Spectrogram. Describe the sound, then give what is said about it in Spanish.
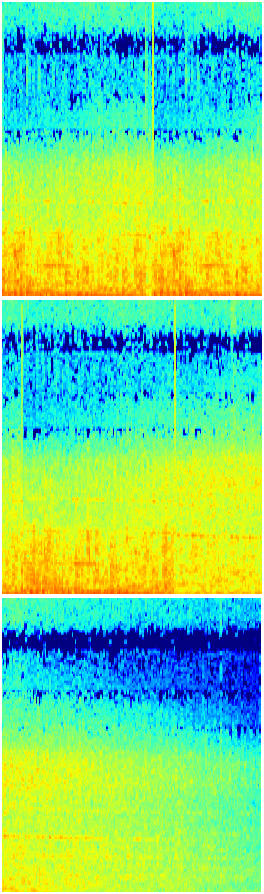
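Airplane in flight with a steady, loud engine drone. Around six seconds the drone drops to a lower, quieter tone and then slowly fades away. “preparemos maletas, montémonos al avión y vamos para Colombia.”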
